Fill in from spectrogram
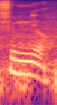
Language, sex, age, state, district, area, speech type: Marathi, male, 60+, Maharashtra, Yavatmal, urban, read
